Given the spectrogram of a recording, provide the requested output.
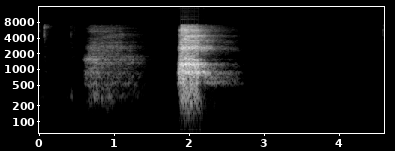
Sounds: Sigh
